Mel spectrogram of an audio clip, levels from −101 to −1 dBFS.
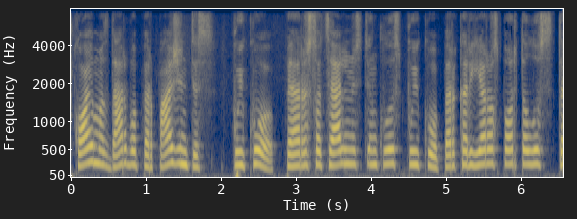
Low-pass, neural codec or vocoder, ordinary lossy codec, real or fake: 7.2 kHz; none; AAC, 48 kbps; real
